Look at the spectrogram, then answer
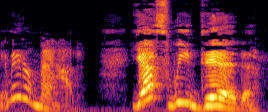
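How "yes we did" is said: slow, loud, angry insistence; yelled. A narrator's reading. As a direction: hammer each word out loudly. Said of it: "she yelled".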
